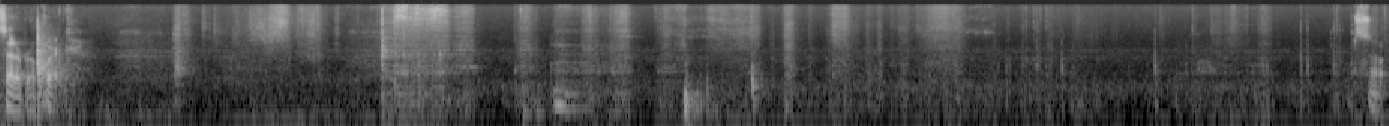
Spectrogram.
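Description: Wooden boards knock and scrape against a table.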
